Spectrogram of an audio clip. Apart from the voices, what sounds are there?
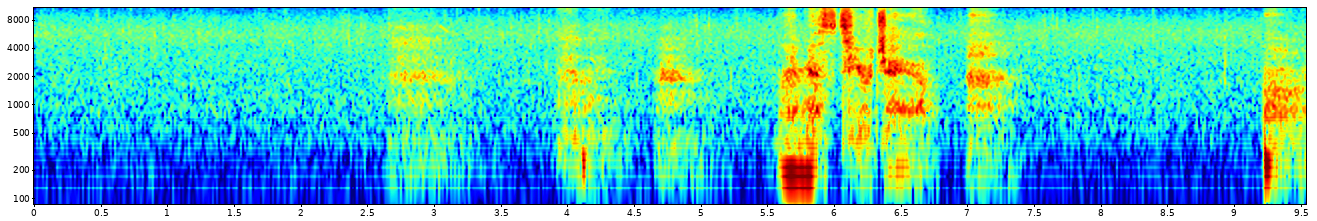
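rain falling, from a video game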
